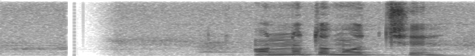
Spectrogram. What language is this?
Bangla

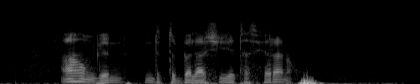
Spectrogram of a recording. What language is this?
Amharic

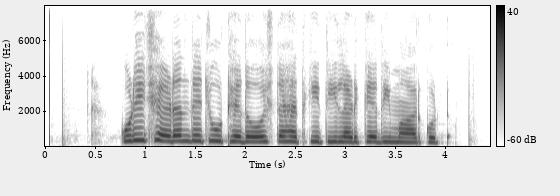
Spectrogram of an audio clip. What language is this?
Punjabi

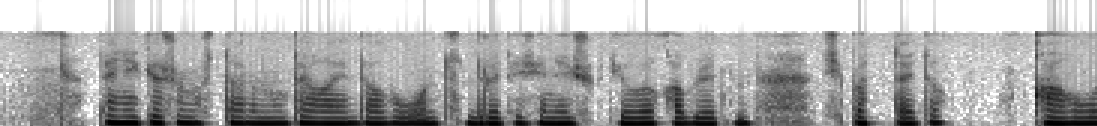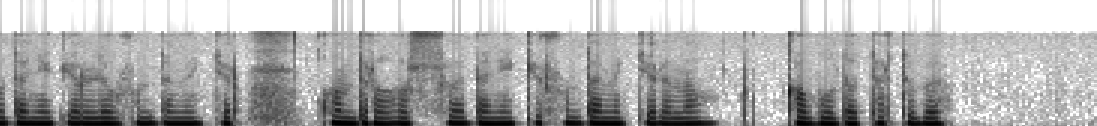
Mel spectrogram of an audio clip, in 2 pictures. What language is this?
Kazakh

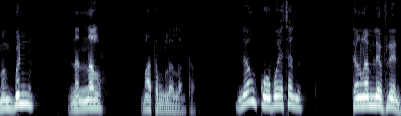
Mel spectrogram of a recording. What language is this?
Dadiya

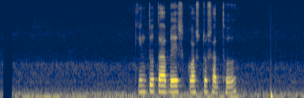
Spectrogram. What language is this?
Bangla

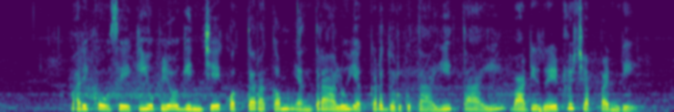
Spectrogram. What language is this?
Telugu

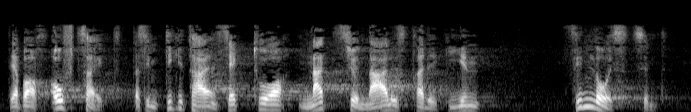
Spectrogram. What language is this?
German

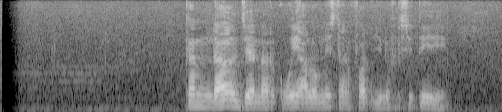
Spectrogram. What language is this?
Javanese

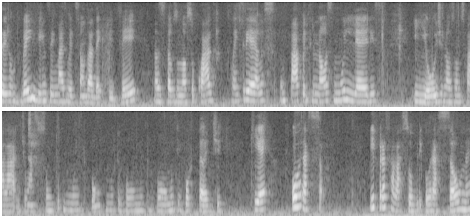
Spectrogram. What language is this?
Portuguese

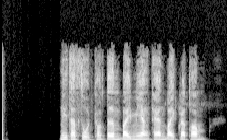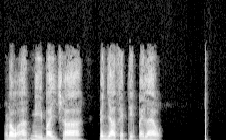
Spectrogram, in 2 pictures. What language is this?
Thai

